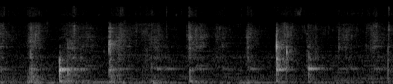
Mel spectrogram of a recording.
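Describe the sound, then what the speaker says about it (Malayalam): Green chili, ginger and garlic fry quietly in a pan while being stirred, giving soft sizzling with a rhythmic series of scraping strokes at close range. "നമുക്കിനി ഇതിലേക്ക് പച്ചമുളക്, ഇഞ്ചി, വെളുത്തുള്ളി ഇതിട്ട് ഇതൊന്ന് നന്നായിട്ടൊന്ന് ഫ്രൈ ആയി കഴിയുമ്പോൾ"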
